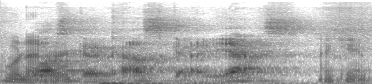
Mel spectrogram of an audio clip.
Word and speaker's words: Wasikowska: It has Tom Hiddleston in it, Jessica Chastain, Charlie Hunnam, Mia Wasikowski. Wasikowski. Yes. Or Wasikowska, whatever. Wasikowska, yes. I can't pronounce it.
